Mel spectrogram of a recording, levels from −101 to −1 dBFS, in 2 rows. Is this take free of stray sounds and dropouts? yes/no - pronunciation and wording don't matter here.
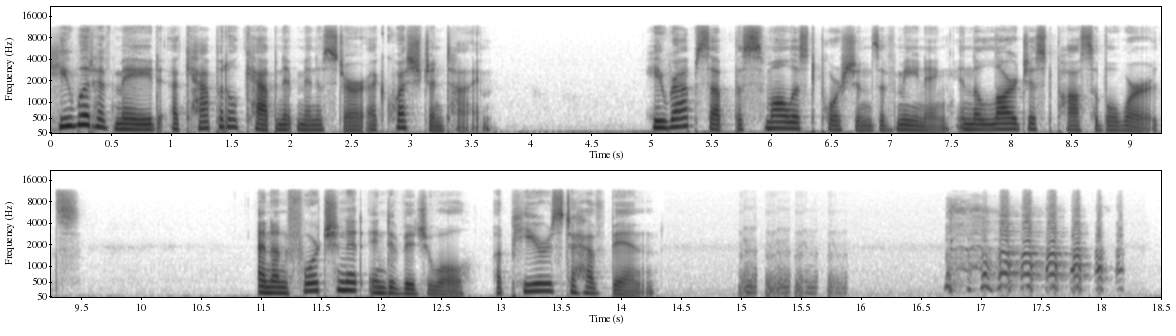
no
